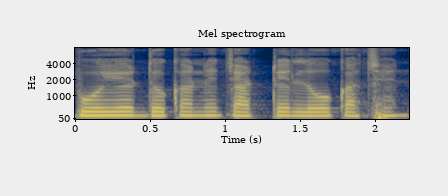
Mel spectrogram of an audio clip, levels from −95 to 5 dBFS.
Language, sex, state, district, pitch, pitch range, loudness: Bengali, male, Assam, Kamrup Metropolitan, 160 Hz, 155-165 Hz, -14 LUFS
